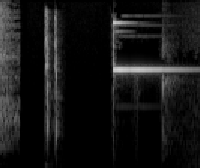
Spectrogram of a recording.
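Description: Sound effects for an on-screen Subscribe button: two quick clicks about half a second in, then a single high ding about a second in that rings on and fades.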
